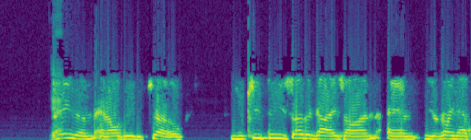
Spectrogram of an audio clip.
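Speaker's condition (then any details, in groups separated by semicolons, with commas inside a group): Cerebral palsy; lifelong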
